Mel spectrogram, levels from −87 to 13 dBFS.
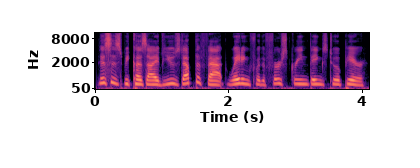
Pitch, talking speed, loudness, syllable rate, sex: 215 Hz, 250 wpm, -18 LUFS, 5.3 syllables/s, female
